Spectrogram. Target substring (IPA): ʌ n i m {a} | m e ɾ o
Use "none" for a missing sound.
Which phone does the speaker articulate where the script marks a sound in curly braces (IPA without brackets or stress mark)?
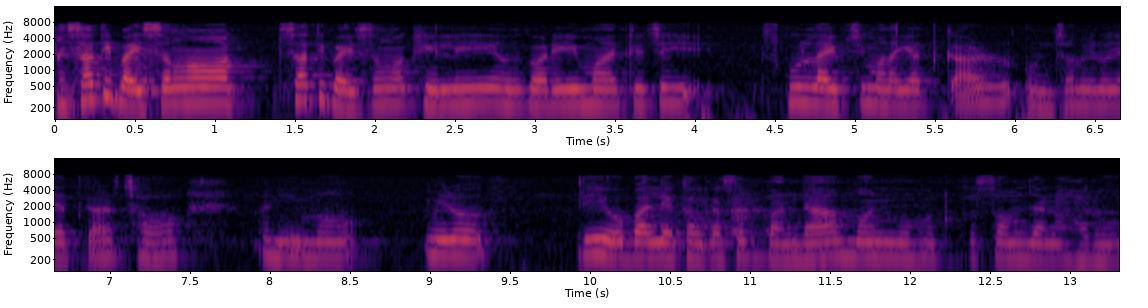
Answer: ʌ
